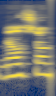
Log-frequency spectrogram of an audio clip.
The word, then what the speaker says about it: NgalSo: NgalSo means ease or well-being or relaxation in Tibetan, But it's got 2 syllables, Ngal and So, like in English, relax, So Ngal means dealing with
